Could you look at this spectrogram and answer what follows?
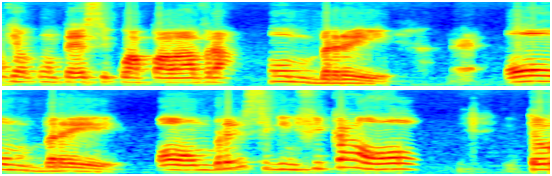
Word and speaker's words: hombre: Porque o H não soa, nós já vimos isso na nossa passada sobre o alfabeto.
